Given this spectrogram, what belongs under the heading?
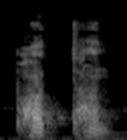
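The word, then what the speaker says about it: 破綻: 파 정리 아니라 뭐야? 파탄. 이게 탄자라는 거예요. 요 실사변변에 붙은 이 글자가 탄자입니다. 탄자. 정이라고 읽기 쉬운데 파탄, 탄자라는 거 주의하고. 파탄.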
